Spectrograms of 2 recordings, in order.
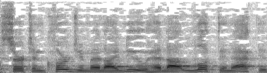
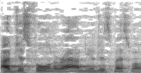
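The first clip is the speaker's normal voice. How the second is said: ordinary talk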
